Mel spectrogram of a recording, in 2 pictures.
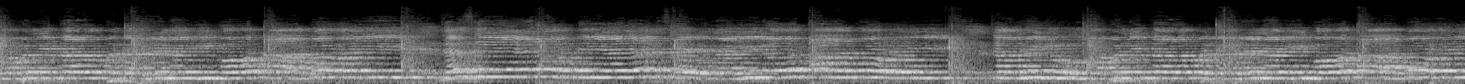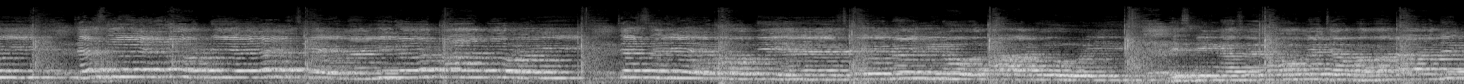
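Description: Voices singing a noha, a Urdu lament, in chorus, over a steady beat of sharp slaps.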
